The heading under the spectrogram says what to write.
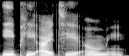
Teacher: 4 syllables. Stress on the second.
